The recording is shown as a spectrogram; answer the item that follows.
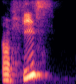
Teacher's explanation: You pronounce the S, but you don't pronounce the L.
